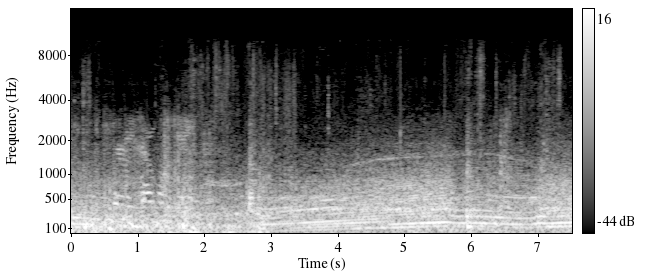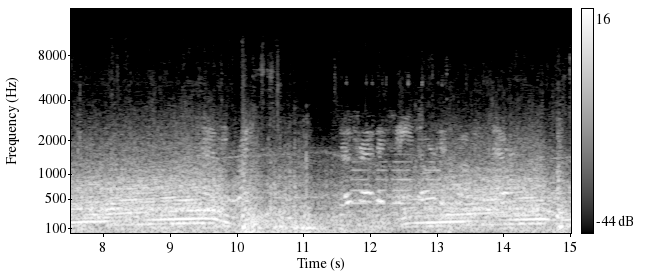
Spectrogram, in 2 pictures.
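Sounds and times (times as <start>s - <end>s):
car engine drone: 0.0s - 15.0s
tyre road noise: 0.0s - 15.0s.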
